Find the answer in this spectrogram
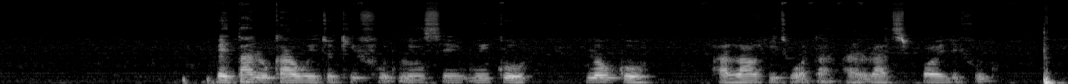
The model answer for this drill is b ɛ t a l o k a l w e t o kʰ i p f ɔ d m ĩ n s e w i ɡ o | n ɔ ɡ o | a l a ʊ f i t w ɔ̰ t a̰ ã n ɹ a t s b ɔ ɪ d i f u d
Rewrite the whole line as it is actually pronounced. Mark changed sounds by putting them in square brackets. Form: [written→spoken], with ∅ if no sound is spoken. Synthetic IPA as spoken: b ɛ t a l o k a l w e t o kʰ i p f [ɔ→u] d m ĩ n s e w i ɡ o | n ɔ ɡ o | a l a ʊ [f→h] i t w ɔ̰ t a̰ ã n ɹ a t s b ɔ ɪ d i f u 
